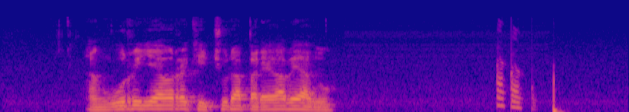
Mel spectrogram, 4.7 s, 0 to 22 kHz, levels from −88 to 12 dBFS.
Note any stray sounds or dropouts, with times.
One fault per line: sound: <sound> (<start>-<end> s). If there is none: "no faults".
sound: chirp (3.7-4.1 s)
